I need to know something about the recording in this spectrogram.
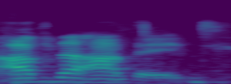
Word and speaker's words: Abida Abid: Her name is Abida Abid. I said it right? Yeah, Abida Abid. Perfect.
